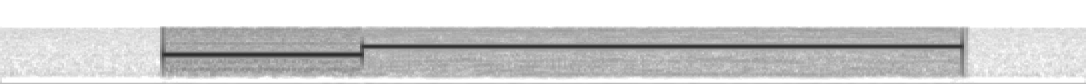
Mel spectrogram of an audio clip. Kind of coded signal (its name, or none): two-tone page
